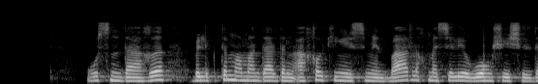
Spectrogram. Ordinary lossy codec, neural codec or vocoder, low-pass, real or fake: Opus, 64 kbps; codec, 16 kHz in and 24 kHz out, 1 kbps, XY-Tokenizer; 7.2 kHz; fake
